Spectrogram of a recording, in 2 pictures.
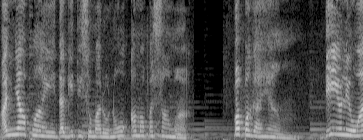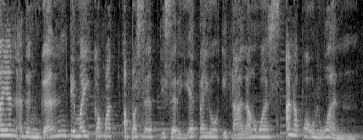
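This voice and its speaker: A woman's voice: on the high side, lively intonation, measured pace, a bit bright, soft background music. A woman with an Ilocano accent delivering scripted announcements as narrator of a drama series.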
